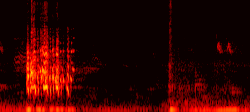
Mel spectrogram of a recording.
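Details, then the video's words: An angry turkey gobbles loudly: a fast, rattling run of throaty notes lasting about a second, followed by silence and then a short low thump and soft rumbling noise. "Angry turkey"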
